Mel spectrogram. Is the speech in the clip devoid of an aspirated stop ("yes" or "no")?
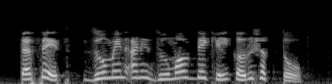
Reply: no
